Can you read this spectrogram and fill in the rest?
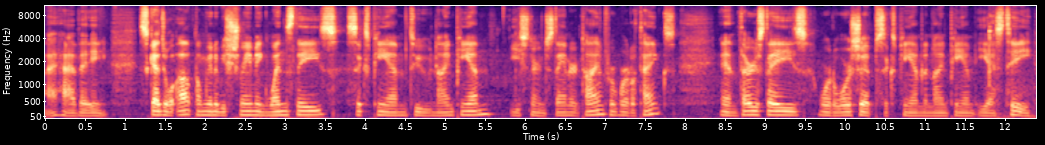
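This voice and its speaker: A young man with a cold streaming a tank game, talking casually with plenty of ums. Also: fairly low pitch. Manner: relaxed, frequent ums and uhs. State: has a cold, voice a little off. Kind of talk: casual gameplay commentary. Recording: game sounds loud in background. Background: gunfire and tank engines from the game.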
